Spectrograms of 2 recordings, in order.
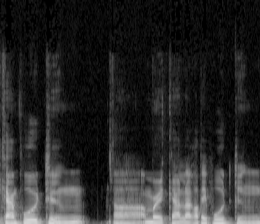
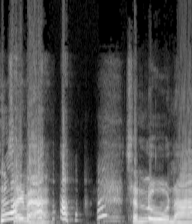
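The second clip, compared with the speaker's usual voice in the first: much higher and louder teasing; playful gotcha; 11 semitones higher, 8 dB louder than usual. Real, not acted. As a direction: catch her out with a knowing tease. Playfully calling out co-host. (แซวเสียงสูงดัง)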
